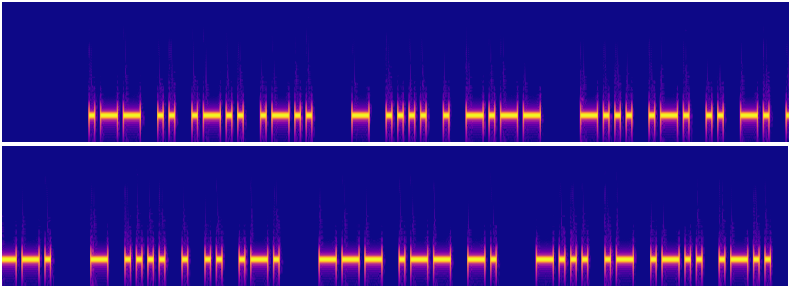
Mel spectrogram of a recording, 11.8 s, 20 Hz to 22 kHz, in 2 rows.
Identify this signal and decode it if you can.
Morse code, heard as a keyed tone, about 28 wpm, 700 Hz. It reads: WILL THEY BRING THEIR OWN BALL
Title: Sentences from Top 1000 Words - Review Part 6 - 28wpm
